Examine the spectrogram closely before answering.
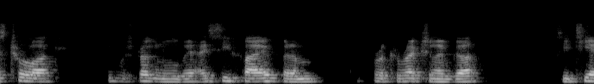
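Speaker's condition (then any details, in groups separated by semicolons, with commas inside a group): No condition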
